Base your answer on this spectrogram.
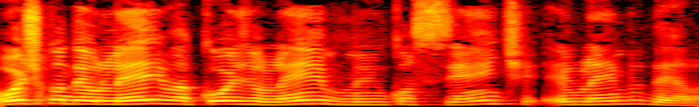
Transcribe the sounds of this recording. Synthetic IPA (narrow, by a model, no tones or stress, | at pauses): oʒɪkwɐ̃nd̪ʊewlejũmɐkojzɐewlẽbɾʊmeĩkõsiẽnt͡ʃɪewlẽmbɾʊd̪ɛlɐ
